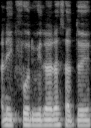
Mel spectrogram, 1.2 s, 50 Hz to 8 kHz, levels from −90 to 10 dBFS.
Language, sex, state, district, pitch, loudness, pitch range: Konkani, male, Goa, North and South Goa, 120 Hz, -16 LUFS, 115-125 Hz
